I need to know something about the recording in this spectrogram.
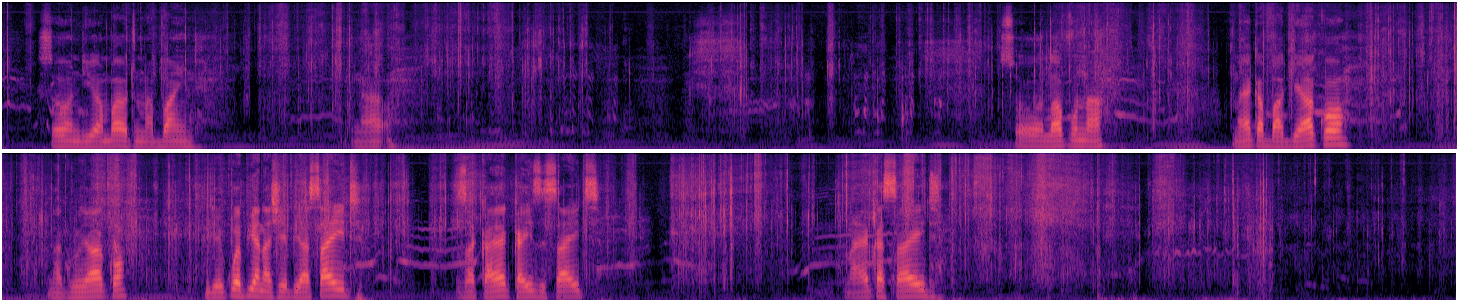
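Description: Paper crinkles and rustles as it is folded and pressed flat.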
